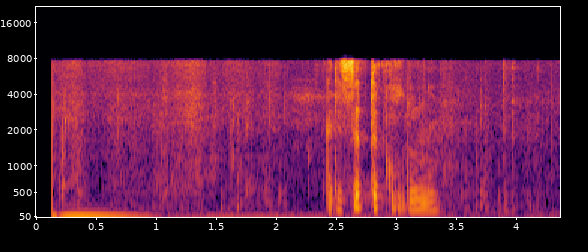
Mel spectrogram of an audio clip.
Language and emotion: Russian, neutral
